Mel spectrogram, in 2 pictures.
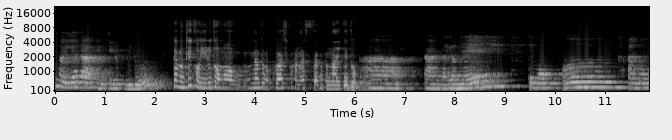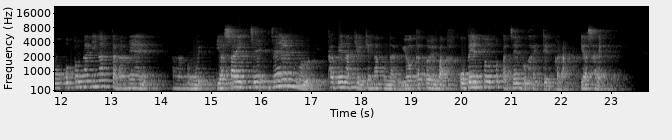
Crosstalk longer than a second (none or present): none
